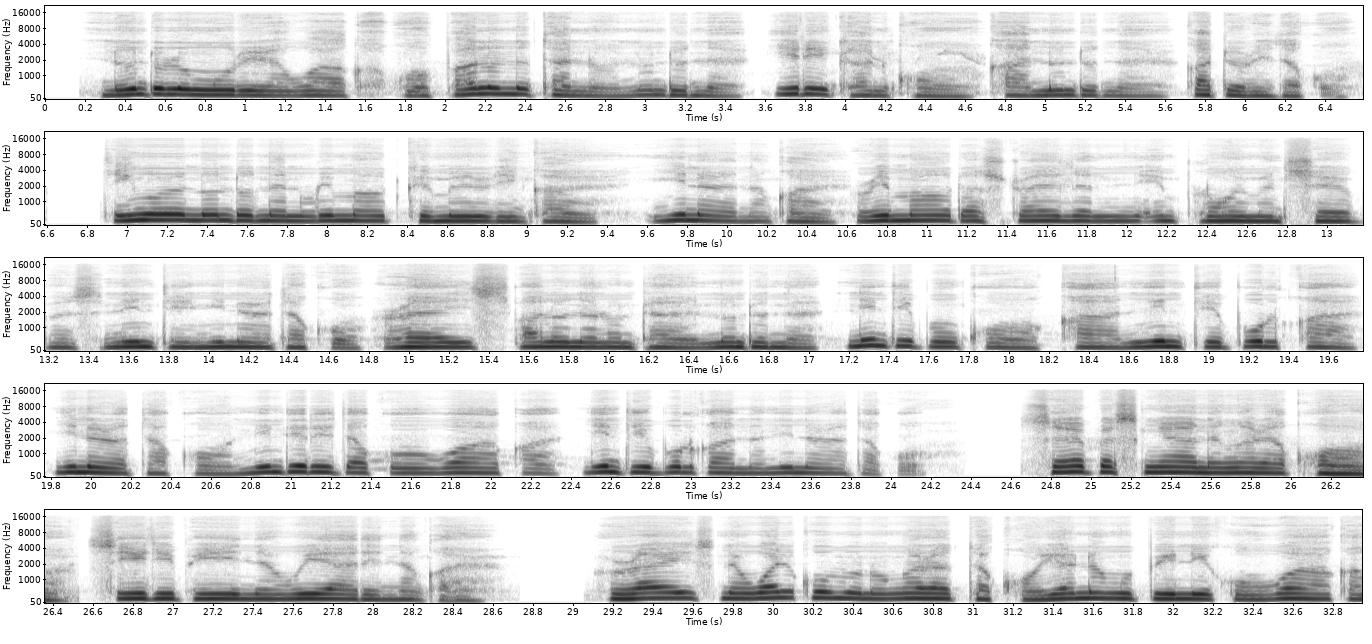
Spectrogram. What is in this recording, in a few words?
Audio message Ngaanyatjarra; RAES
